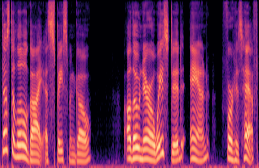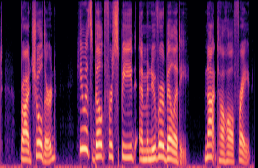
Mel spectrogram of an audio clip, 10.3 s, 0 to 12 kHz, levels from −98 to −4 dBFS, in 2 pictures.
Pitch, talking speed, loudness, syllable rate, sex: 195 Hz, 155 wpm, -18 LUFS, 5.1 syllables/s, female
